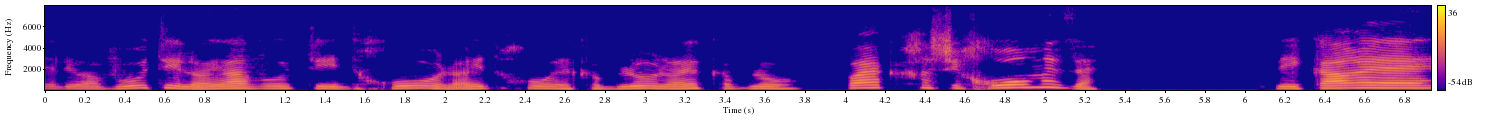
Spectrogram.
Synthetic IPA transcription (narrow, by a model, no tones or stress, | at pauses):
eljoavut̪ilo̞joavutiidχulo̰jid̪χujekablulo̞jekablu | boajakḁχaʃiχuʁmize̞ | beikaʁe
